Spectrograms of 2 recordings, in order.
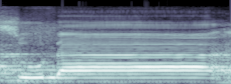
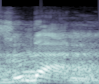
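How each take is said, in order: First: The word ends in a long open vowel. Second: The word ends with an added n sound. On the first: The speaker calls it right. "harus dibaca panjang" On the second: The speaker calls it wrong. "jangan sudan"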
